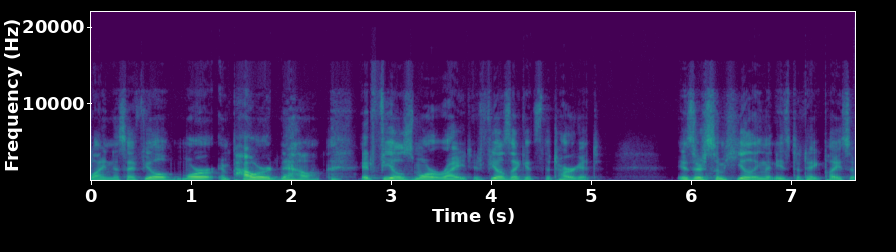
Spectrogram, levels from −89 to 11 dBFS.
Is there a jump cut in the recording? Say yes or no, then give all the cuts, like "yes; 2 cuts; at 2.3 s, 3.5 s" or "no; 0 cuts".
yes; 1 cut; at 6.2 s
